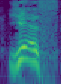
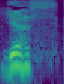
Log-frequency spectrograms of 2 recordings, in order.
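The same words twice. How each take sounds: First: It is said intensely. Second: It is said calmly.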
